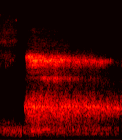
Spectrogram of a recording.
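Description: A woman breathing audibly: a short breath, then from about half a second in a long, steady exhale, the controlled breathing held through a Pilates exercise.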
